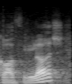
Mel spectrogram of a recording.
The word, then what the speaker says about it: Korkodilos: It would be Krokodilos but I shared my thoughts with Katerina Tsoumpa, who is a copywriter and she told me that I shouldn't call it Krokodilos I should say it wrong and call it Korkodilos. In an attempt to give a childlike essence to the name.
